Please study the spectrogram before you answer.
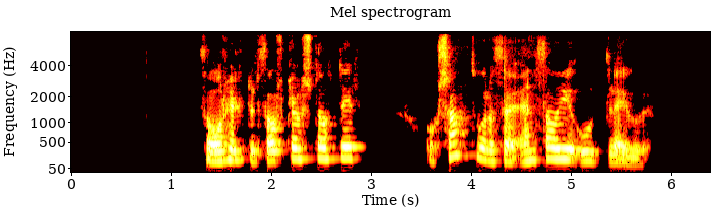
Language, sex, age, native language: Icelandic, male, 50-59, Icelandic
